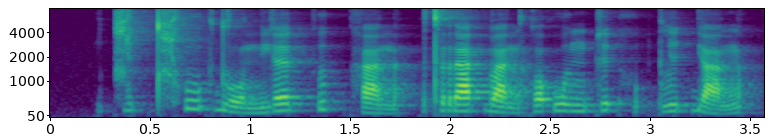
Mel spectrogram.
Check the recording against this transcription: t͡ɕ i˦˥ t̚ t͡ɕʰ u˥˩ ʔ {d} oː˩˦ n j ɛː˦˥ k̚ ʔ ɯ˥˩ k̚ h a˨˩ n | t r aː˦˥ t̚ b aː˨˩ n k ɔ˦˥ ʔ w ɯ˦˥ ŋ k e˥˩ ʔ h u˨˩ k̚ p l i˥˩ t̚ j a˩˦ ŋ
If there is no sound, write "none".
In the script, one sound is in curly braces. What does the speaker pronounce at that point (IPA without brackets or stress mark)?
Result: d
